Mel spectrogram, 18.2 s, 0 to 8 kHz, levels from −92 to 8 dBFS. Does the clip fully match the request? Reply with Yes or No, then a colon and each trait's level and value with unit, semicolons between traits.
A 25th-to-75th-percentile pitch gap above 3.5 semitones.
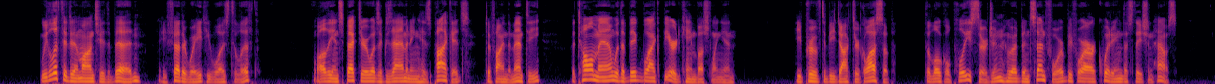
Yes: average, 4.5 semitones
